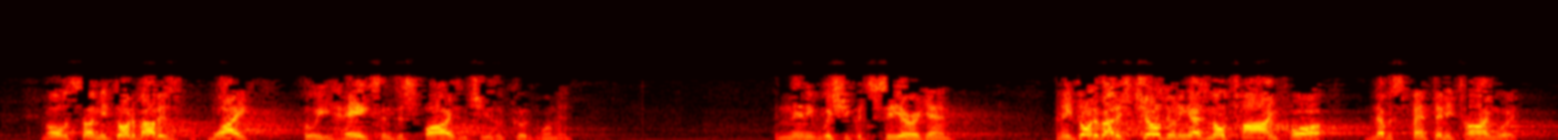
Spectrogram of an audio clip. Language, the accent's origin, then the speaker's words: English; New York City, New York, United States; I come from New York City. And I was upstate in the Friary when the Twin Towers went down.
